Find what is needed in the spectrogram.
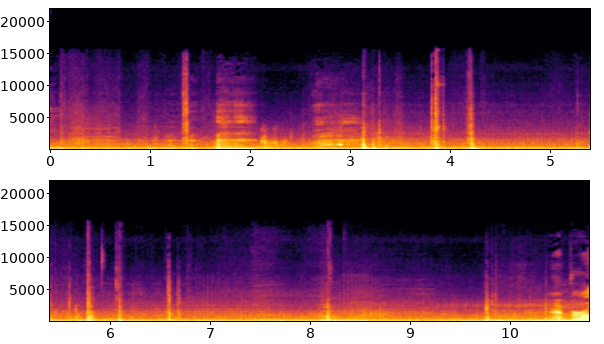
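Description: Car engine idling, heard from inside the cabin, with scattered small clicks and knocks from handling the controls.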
